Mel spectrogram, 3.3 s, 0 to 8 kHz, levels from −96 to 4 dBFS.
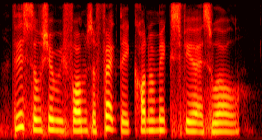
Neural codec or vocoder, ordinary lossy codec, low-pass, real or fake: none; none; 7.2 kHz; real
